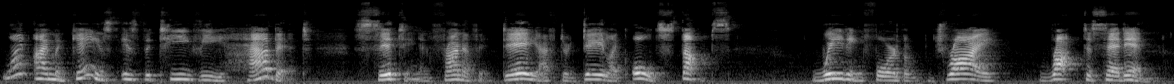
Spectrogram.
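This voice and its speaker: Woman reading as a firm, slow-spoken mother bear. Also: medium pitch, expressive, a bit bright. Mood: explaining.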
